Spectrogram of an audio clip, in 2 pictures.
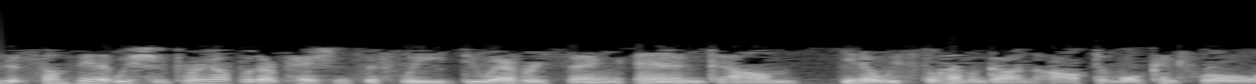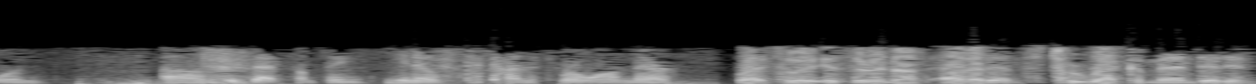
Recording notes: Author in the Room® Teleconference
